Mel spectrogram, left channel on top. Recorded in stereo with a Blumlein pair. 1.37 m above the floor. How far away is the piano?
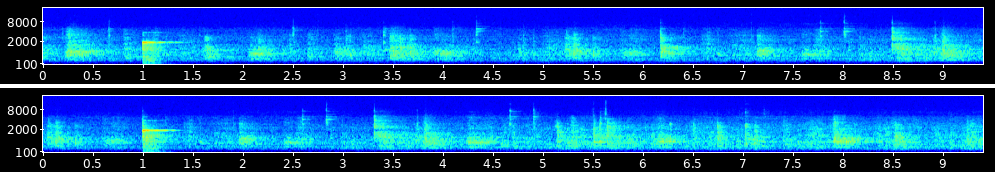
About 4 m.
